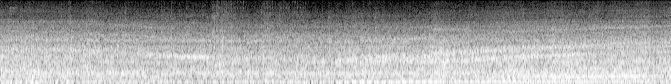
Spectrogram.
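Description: Motorcycle engine running steadily while riding, its pitch dipping slightly and then climbing again past the middle as the bike speeds up.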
